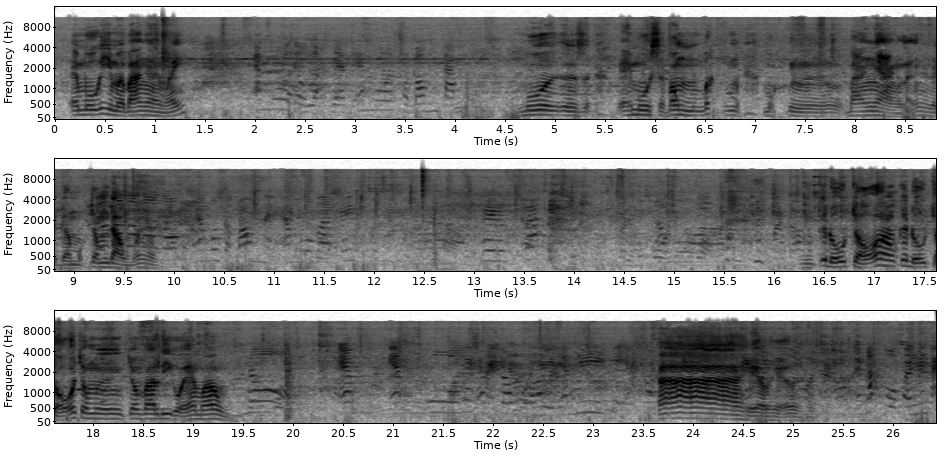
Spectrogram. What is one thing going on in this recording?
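A man talks close by in short bursts.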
